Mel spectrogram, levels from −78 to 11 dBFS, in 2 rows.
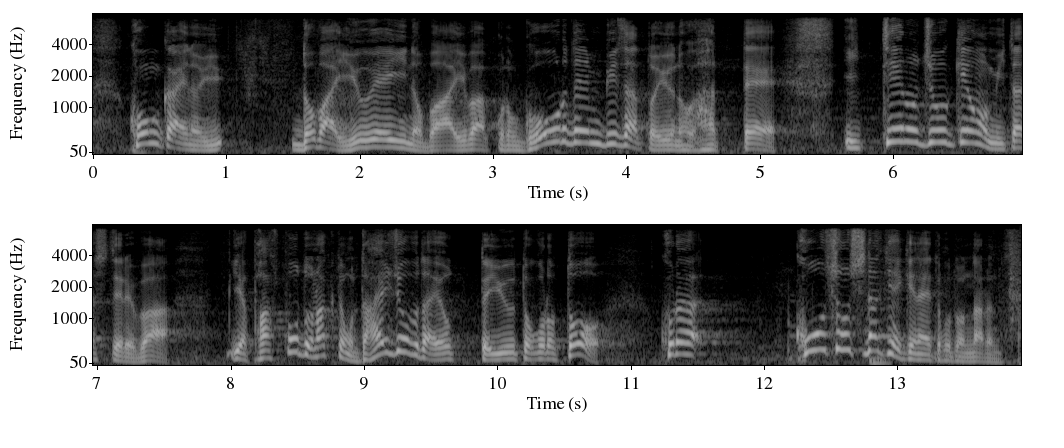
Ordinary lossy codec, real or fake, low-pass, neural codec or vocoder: none; real; 7.2 kHz; none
